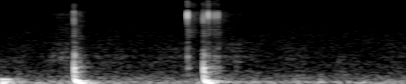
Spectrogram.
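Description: A few soft clicks and taps from a hardcover picture book being handled and held up, about four in the first second or so.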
